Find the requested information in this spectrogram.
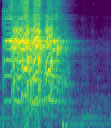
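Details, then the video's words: A baby parrot gives one loud, broad, noisy screech of under a second that fades away smoothly afterwards. "natural funny parrot sound"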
